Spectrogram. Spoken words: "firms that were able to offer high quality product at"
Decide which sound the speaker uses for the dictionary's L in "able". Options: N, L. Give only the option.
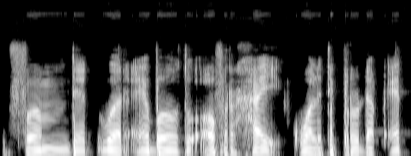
L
